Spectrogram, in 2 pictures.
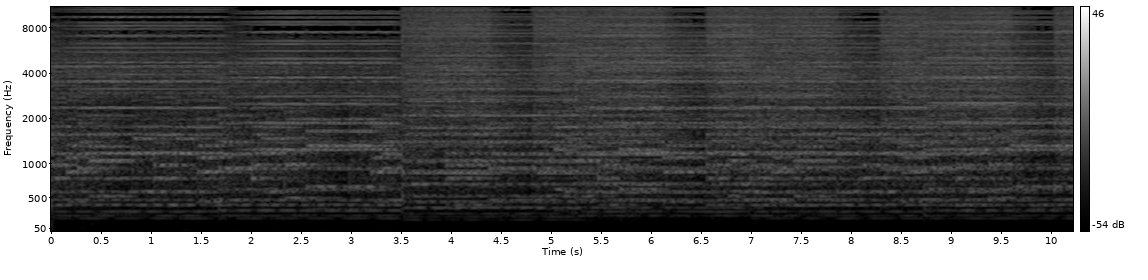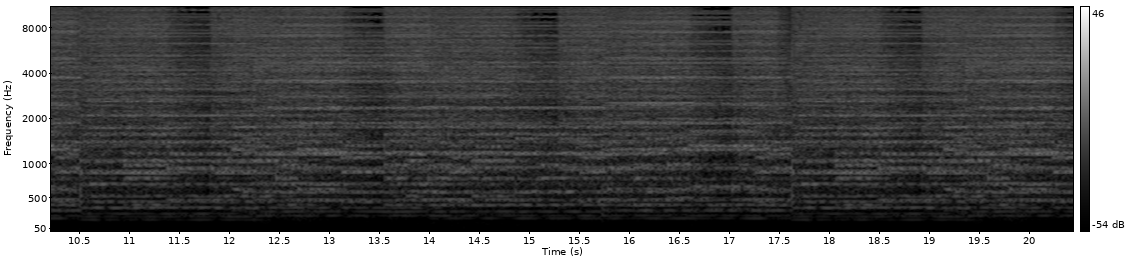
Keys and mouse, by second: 1.0 click, 6.8 click, 7.8 right click, 8.8 right click, 9.8 click, 12.7 right click, 16.3 click, 18.3 click, 20.2 click.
